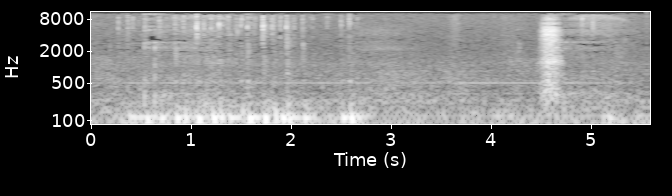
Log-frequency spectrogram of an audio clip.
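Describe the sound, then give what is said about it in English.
Typing a web search on a computer keyboard: quick, faint key clicks patter through the first half, then quieter tapping and a brief breathy snort near the end. “Just type in Glenn Rogers fucking interview, see if there's an interview on there.”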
